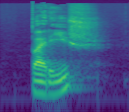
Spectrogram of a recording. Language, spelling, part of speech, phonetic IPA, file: Russian, Париж, proper noun, [pɐˈrʲiʂ], Ru-Париж.ogg
- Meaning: 1. Paris (the capital and largest city of France) 2. Parizh (a village in Chelyabinsk Oblast, Russia) 3. a hamlet in Bashkortostan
